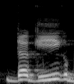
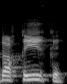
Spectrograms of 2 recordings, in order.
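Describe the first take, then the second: First: The consonants after the first are g sounds. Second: The consonants after the first are q sounds. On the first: This is how locals say it in everyday speech. "लेकिन बोलने के लिए लोग दगीग बोलते हैं" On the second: This is the written standard form. "लिखा जाता है दकीक"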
